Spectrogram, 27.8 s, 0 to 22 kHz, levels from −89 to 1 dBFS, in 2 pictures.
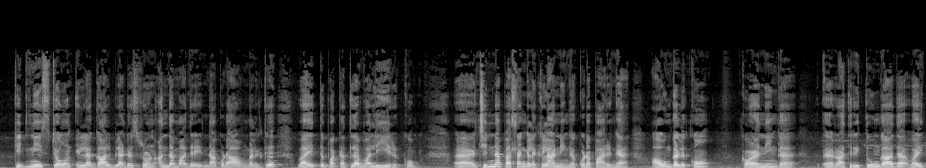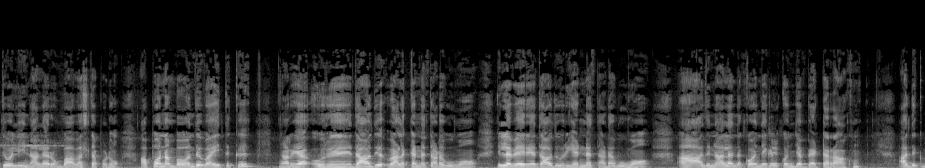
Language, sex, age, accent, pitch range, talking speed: Tamil, female, 60-79, native, 170-205 Hz, 110 wpm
